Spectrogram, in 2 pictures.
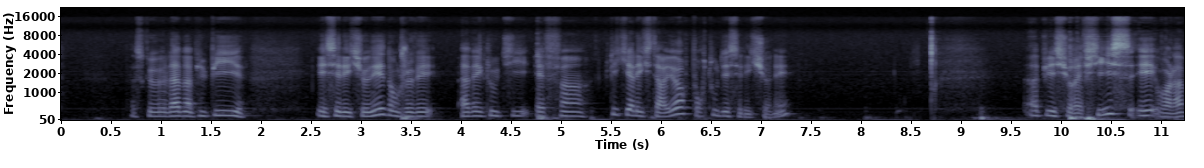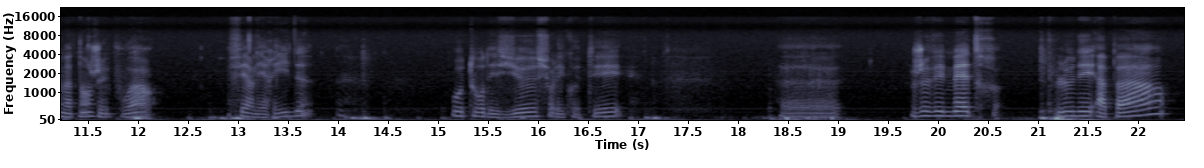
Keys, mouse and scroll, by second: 3.5 F1, 4.8 F1, 5.4 click, 10.2 F6, 11.2 click, 12.6 shift+click, 13.6 shift+click, 14.9 shift+click, 15.7 shift+click, 16.5 shift+click, 17.0 shift+click, 17.4 shift+click, 18.8 F2, 19.1 click, 21.1 F6.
